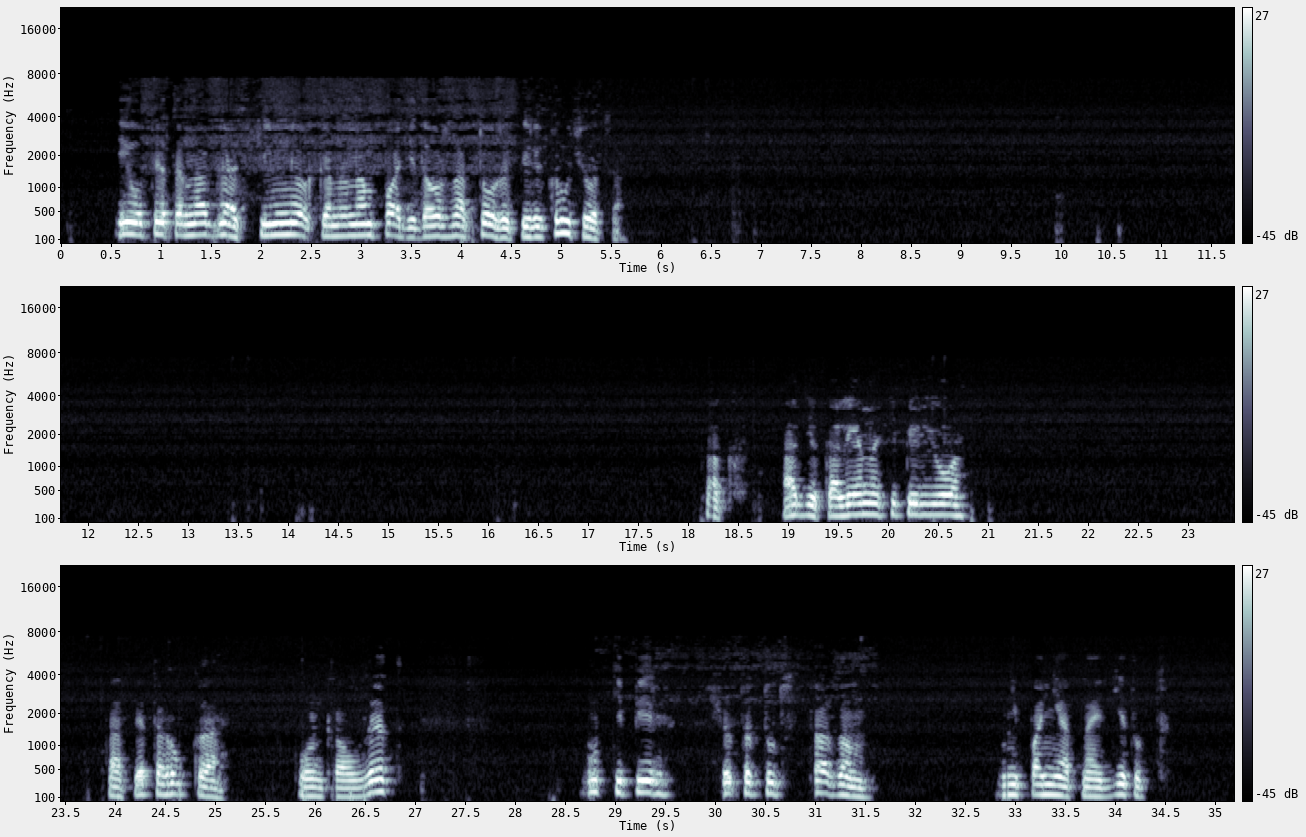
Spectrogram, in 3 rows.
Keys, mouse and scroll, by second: 1.0 click, 2.5 KP_7, 4.1 r, 6.9-10.0 middle drag, 10.5 r, 14.3 g, 18.4 middle click, 18.8 scroll down 1, 20.8 click, 20.9 g, 24.3-24.8 middle drag, 24.3 scroll up 1, 26.3 ctrl+z, 28.5-31.6 middle drag, 33.1-35.1 middle drag.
